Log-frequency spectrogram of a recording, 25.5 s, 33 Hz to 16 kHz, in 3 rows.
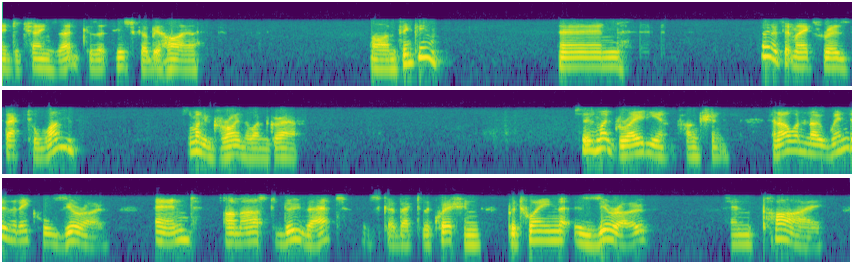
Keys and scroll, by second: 0.7-1.8 typing, 1.1 Down, 2.4 Right, 4.2 4, 6.7 Down, 8.7 1, 13.0-13.8 typing.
